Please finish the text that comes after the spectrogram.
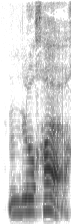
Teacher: We don't pronounce the H in French.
